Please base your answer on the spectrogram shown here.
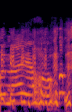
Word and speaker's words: Linayao: Yeah, Linayao.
